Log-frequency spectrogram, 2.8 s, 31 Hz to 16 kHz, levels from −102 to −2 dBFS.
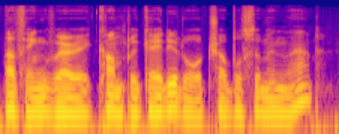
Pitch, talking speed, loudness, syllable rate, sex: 90 Hz, 150 wpm, -16 LUFS, 5.7 syllables/s, male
